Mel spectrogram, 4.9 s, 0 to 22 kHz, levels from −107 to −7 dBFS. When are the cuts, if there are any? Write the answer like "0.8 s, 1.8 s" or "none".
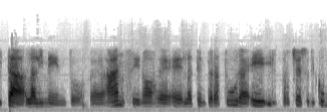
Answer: none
